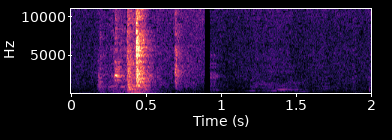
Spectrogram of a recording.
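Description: A short, sharp noise about half a second in, then a sudden cut in the sound and faint, muffled voices.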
